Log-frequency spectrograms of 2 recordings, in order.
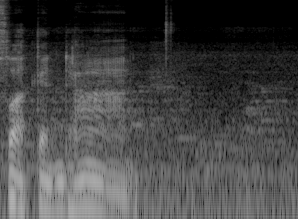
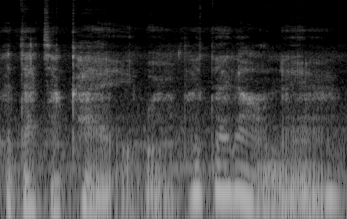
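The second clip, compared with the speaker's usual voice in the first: whispered makeup commentary; 9 dB quieter than usual. Real, not acted. Whispers while blending makeup.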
